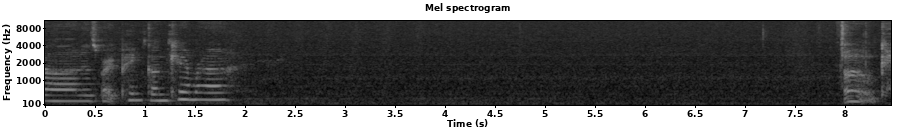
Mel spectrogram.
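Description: A young woman speaks calmly and close to a microphone.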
